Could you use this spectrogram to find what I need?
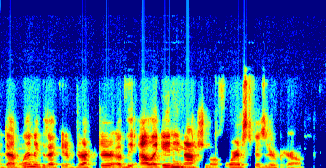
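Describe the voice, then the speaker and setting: A woman's somewhat breathy voice at a very fast pace, with fairly even intonation. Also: hardly any pauses, big swings in loudness. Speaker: event emcee. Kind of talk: awards ceremony hosting. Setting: video call.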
